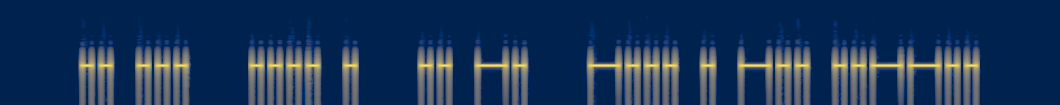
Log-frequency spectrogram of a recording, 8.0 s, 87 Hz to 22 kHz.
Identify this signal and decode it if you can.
Morse code, heard as a keyed tone, about 17 wpm, 700 Hz. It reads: IS HE IN BED?
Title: Sentences from Top 500 Words 17wpm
